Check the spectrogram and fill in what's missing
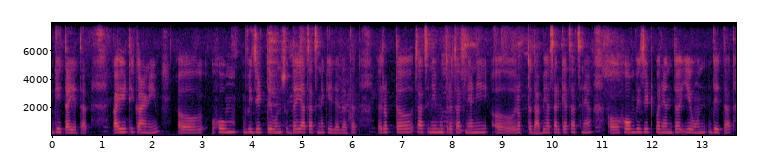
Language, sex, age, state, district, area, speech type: Marathi, female, 18-30, Maharashtra, Satara, urban, spontaneous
